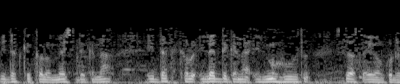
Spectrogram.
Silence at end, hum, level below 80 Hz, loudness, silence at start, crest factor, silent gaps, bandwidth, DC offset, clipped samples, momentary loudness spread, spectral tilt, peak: 0 s; none; -38 dBFS; -20 LUFS; 0 s; 18 dB; none; 5.8 kHz; under 0.1%; under 0.1%; 9 LU; -7 dB/octave; -2 dBFS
